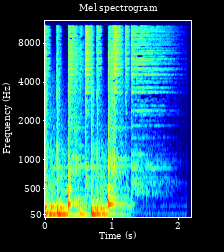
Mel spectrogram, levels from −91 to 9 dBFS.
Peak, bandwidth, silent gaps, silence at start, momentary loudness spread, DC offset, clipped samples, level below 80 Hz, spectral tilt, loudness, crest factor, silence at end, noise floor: 0 dBFS; 11.5 kHz; none; 0 s; 15 LU; under 0.1%; under 0.1%; -20 dBFS; -4 dB/octave; -18 LUFS; 16 dB; 0.4 s; -41 dBFS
